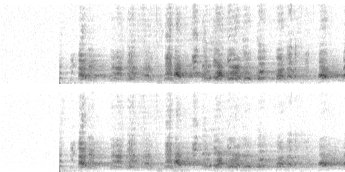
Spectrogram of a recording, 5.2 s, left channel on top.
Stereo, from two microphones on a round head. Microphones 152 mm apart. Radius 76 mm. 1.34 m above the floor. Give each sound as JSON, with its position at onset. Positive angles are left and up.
{"t": 0.9, "sound": "a dog barking", "side_deg": -20, "distance_m": 1.3}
